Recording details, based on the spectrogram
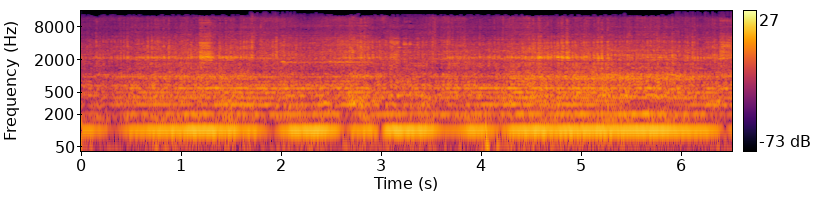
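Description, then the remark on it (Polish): An old Frania washing-machine motor, converted with a few tubes into a potter's wheel, runs with a steady, loud low hum and a constant whirring drone, holding an even pitch throughout with slight fluctuations. “A można włączyć? Jak ta frania przerobiona na koło garncarskie?”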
